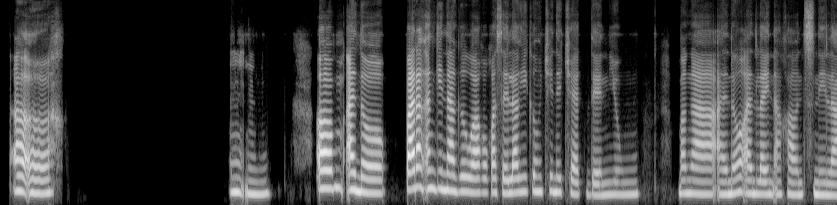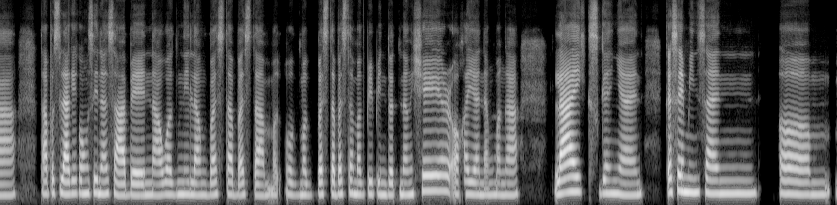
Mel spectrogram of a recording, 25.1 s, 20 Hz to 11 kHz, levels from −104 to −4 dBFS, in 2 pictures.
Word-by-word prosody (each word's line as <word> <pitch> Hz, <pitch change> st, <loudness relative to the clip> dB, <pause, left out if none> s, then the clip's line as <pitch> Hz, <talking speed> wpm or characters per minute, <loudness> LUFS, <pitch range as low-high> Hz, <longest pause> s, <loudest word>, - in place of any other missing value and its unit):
Oo. 220 Hz, -3 st, +3 dB, 2.7 s
Mm. 210 Hz, -3 st, -3 dB, 0.7 s
Uhm, 290 Hz, +1 st, +6 dB
ano 225 Hz, -5 st, +4 dB, 0.3 s
parang 290 Hz, +3 st, +9 dB
ang 295 Hz, -, +2 dB
ginagawa 240 Hz, -4 st, +1 dB
ko 225 Hz, -, -6 dB
kasi 220 Hz, -1 st, -3 dB
lagi 225 Hz, +2 st, -1 dB
kong 240 Hz, -1 st, -3 dB
tsini-tsek 230 Hz, -5 st, -5 dB
din 185 Hz, 0 st, -5 dB
yung 195 Hz, +1 st, -7 dB, 0.6 s
mga 205 Hz, -2 st, -1 dB
ano 205 Hz, +4 st, -1 dB
online 200 Hz, -1 st, -2 dB
accounts 195 Hz, -1 st, -5 dB
nila. 185 Hz, -1 st, -2 dB, 0.3 s
Tapos 210 Hz, +2 st, -3 dB
lagi 205 Hz, 0 st, +4 dB
kong 210 Hz, 0 st, -1 dB
sinasabi 190 Hz, -4 st, +1 dB
na, 180 Hz, -1 st, -2 dB
'wag 195 Hz, 0 st, -2 dB
nilang 195 Hz, -2 st, -2 dB
basta-basta 190 Hz, -1 st, -2 dB
mag 185 Hz, -, -7 dB
'wag 195 Hz, -2 st, -6 dB
mag 190 Hz, -1 st, -4 dB
basta-basta 200 Hz, +2 st, -1 dB
magpipindot 195 Hz, -1 st, -3 dB
ng 195 Hz, -1 st, -2 dB
share 250 Hz, +2 st, +1 dB
o 200 Hz, -, -2 dB
kaya 200 Hz, -1 st, -2 dB
ng 190 Hz, -1 st, -5 dB
mga, 190 Hz, 0 st, -4 dB, 0.6 s
likes 235 Hz, +2 st, +6 dB
ganyan. 200 Hz, -3 st, -1 dB, 0.3 s
Kasi 245 Hz, +2 st, +3 dB
minsan 225 Hz, -2 st, +2 dB, 0.9 s
uhm, 195 Hz, -1 st, 0 dB
205 Hz, 105 wpm, -23 LUFS, 195-225 Hz, 2.7 s, parang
